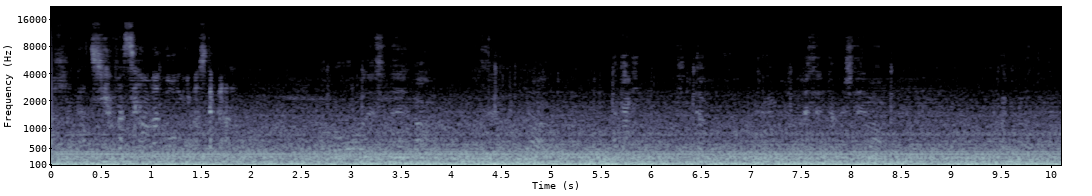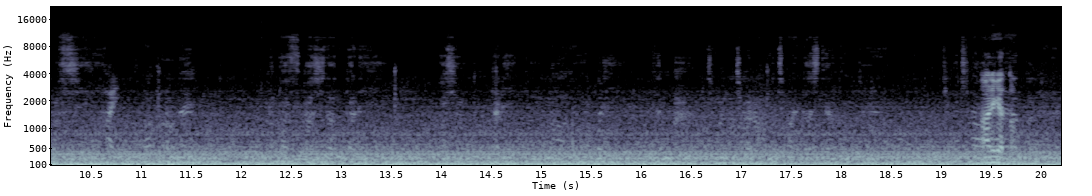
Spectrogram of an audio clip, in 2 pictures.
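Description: Steady low rumble inside a car's cabin, with faint voices from the broadcast playing on the dashboard TV unit.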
